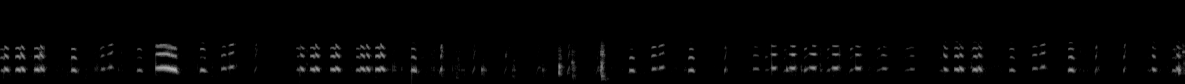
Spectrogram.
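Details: Quail lure call (forest quail): short, nasal, honking notes in quick bursts of three to six, with brief pauses between runs.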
